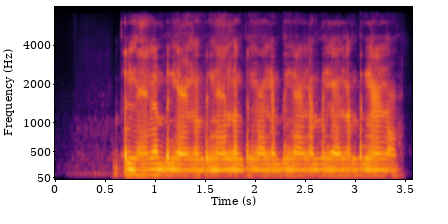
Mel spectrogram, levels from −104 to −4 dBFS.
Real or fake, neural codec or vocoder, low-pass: fake; codec, 16 kHz, 4 kbps, X-Codec, HuBERT features, trained on general audio; 7.2 kHz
